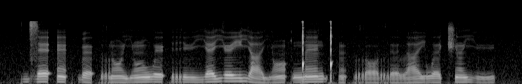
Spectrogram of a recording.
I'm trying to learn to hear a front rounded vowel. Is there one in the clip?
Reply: yes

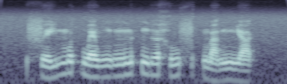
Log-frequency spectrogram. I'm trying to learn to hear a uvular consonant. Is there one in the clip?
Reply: no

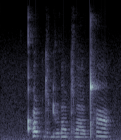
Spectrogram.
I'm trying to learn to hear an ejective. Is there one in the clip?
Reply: yes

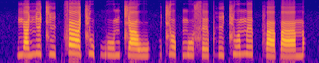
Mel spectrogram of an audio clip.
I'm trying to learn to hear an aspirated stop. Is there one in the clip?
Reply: yes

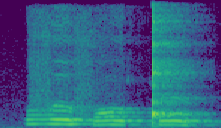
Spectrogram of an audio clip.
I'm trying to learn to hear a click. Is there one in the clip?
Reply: yes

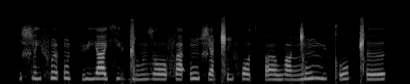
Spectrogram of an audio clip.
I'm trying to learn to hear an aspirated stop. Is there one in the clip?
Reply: no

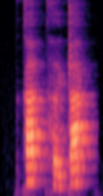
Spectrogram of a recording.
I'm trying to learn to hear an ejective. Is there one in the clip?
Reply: no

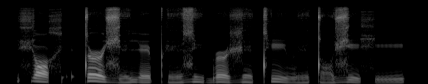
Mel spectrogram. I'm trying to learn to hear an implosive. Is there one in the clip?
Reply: no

